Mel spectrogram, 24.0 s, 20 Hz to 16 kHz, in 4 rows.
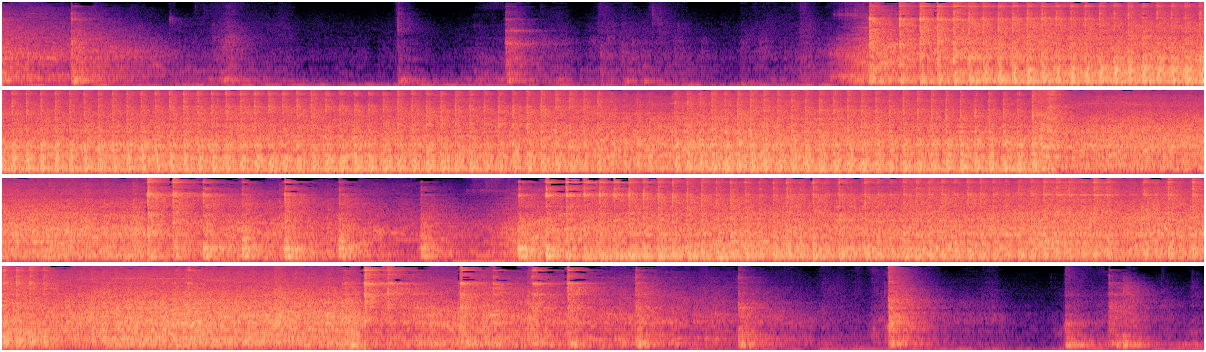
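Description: Makita HM1812 electric demolition hammer breaking up a rock floor with its chisel. It starts about four seconds in and hammers in two long runs split by a brief pause near the middle, then stutters in short bursts and stops near the end.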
